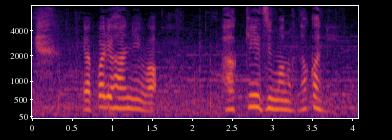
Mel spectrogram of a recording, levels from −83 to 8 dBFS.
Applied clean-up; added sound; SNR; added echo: none; none; none; none.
